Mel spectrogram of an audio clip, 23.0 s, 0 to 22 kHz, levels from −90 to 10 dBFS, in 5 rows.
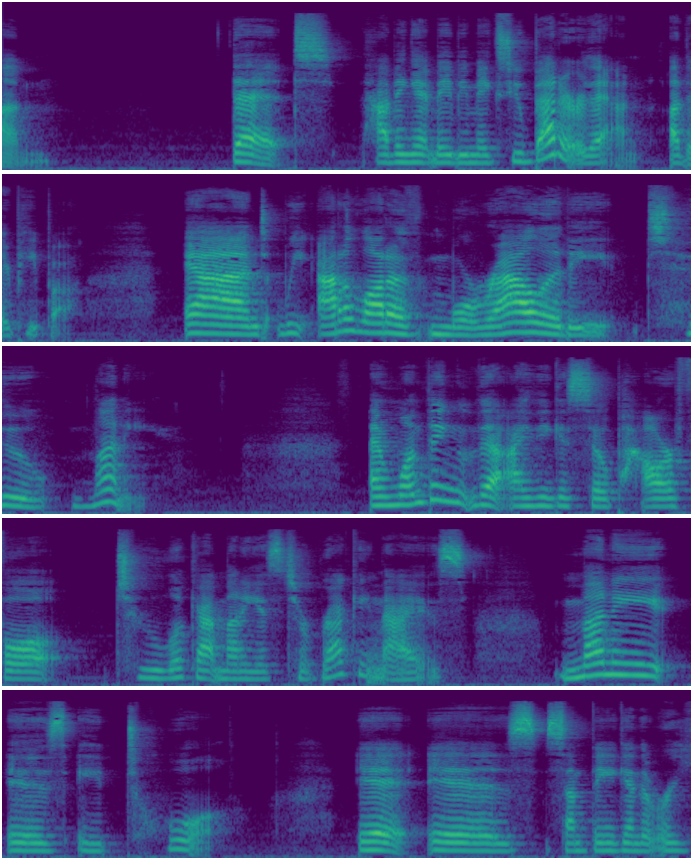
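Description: At 12.96 to 12.98 s, between "thing that I think" and "so powerful to look", a corrupt frame decoded produces a brief chirp-like burst. Damaged bits in a couple of compressed frames were decoded regardless, misplacing spectral energy, which peaks around -20 dBFS.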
